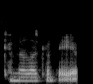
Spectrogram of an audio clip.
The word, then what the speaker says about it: Camila Cabello: Is that how you say her name? – Yes, Camila Cabello. – From where I'm from, which is a Hispanic colony, we pronounce it differently. I mean, that's a familiar surname, but we would say it differently.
